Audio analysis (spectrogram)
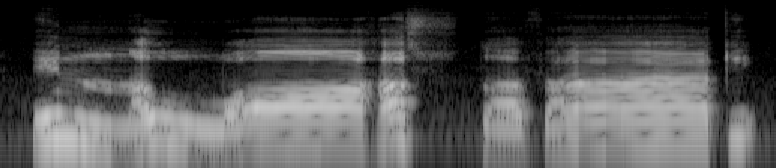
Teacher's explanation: اللہ کے جو لفظ ہے اس کی تفخیم ہوگی، پر کر کے ادا کیا جائے گا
